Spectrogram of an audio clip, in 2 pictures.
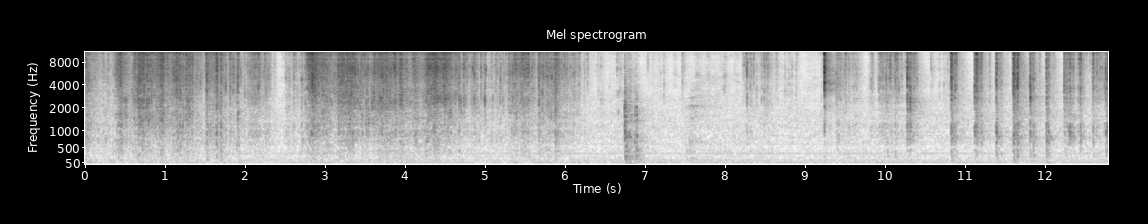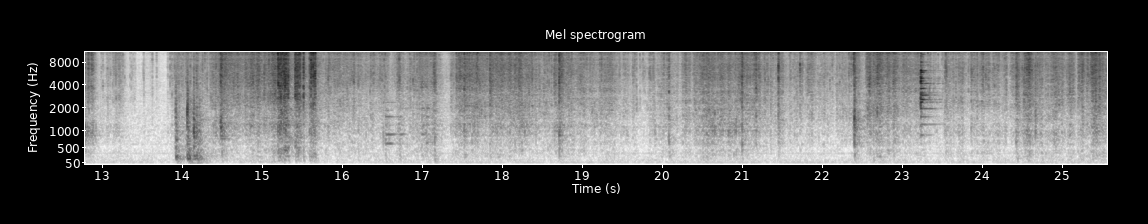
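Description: Plastic packaging around golf cart rear seat kit brackets for an EZGO cart is unwrapped by hand, with close, loud crinkling and crumpling in irregular bursts, a few sharp tearing rustles, and brief pauses throughout.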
